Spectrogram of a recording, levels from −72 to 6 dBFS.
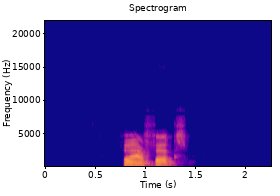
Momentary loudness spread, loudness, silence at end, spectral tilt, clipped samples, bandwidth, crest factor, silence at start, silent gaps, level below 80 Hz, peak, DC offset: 16 LU; -18 LUFS; 0.9 s; -5 dB/octave; under 0.1%; 9 kHz; 22 dB; 0.8 s; none; -68 dBFS; -2 dBFS; under 0.1%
